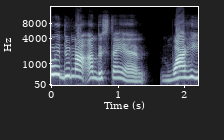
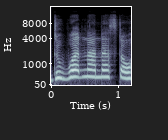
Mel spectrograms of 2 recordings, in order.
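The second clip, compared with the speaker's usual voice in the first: ordinary talk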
